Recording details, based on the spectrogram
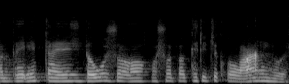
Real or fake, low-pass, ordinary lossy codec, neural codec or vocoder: fake; 10.8 kHz; AAC, 64 kbps; codec, 24 kHz, 0.9 kbps, WavTokenizer, medium music audio release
